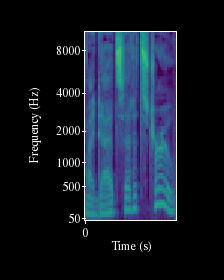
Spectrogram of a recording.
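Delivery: ordinary delivery, nothing marked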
